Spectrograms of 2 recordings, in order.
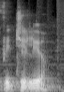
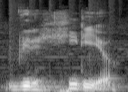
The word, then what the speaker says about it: Virgilio: You look winded, Vigilio. It's pronounced Virgilio. Suck my nuts. No, I'm pretty sure it's Virgilio.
